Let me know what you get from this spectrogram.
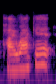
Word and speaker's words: Pyewacket: So because I really like Backcountry, that's why I decided to kind of give his other movie a shot, which is called Piwacket. It's spelled Pyewacket.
